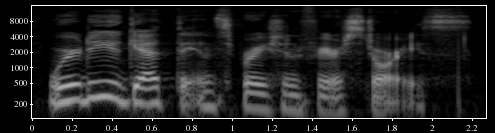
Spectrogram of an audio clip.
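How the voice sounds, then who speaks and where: A woman's voice: lowish voice, animated, fast talker, vocal fry, a little mellow, no room sound, studio quality. A woman hosting a podcast, reading scripted introductions and interview questions.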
